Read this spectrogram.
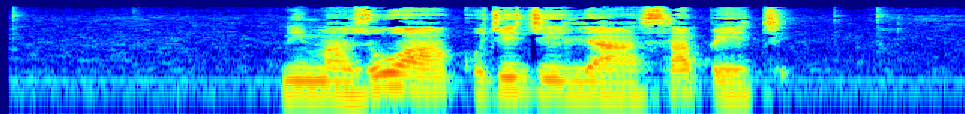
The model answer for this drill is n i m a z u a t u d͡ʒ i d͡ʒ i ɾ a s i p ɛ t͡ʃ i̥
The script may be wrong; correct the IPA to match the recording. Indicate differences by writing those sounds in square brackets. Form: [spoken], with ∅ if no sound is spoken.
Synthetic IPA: n i m a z u a [k] u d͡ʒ i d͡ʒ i [ʎ] a s [a] p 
